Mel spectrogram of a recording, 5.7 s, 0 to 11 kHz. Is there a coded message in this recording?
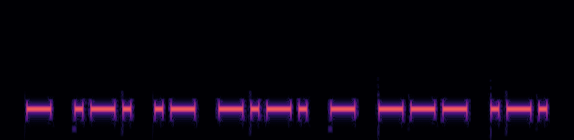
Yes: Morse code from 0.3 to 5.5 s, heard as a keyed tone, about 15 wpm, 610 Hz. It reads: TRACTOR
